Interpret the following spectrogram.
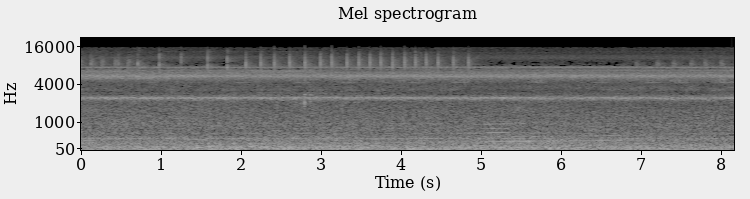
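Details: Cicadas calling loudly at night in summer in Omaha. A continuous high buzzing drone carries a fast train of sharp ticks for the first five seconds, then the drone continues alone over faint low rumble.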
